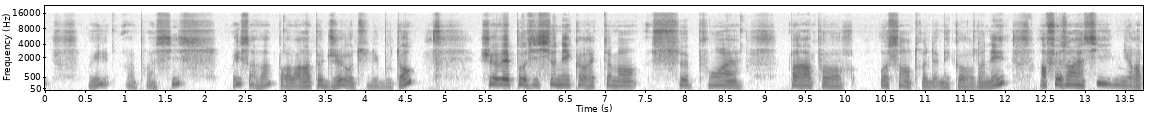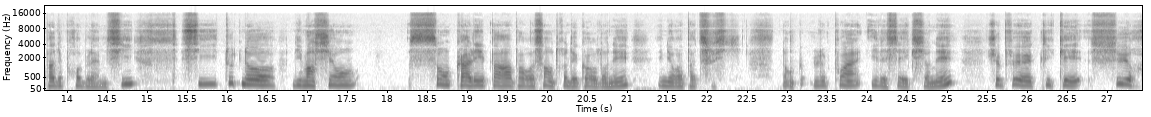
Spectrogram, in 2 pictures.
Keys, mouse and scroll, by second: 0.8-3.1 drag, 5.1 scroll down 1, 5.7-6.7 typing, 5.9 right click, 8.5 click, 8.6-12.8 typing, 9.0-9.4 scroll down 1, 11.5 scroll up 1, 12.2-12.9 right drag, 23.0-23.3 scroll up 2, 24.6-25.0 scroll down 2.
